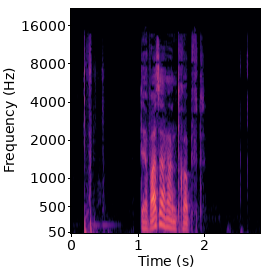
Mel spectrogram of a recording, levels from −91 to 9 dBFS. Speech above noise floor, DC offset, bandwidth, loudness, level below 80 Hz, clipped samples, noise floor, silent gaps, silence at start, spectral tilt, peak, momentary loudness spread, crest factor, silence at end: 44 dB; under 0.1%; 15 kHz; -27 LUFS; -56 dBFS; under 0.1%; -71 dBFS; none; 0.2 s; -5 dB/octave; -6 dBFS; 19 LU; 24 dB; 0.85 s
